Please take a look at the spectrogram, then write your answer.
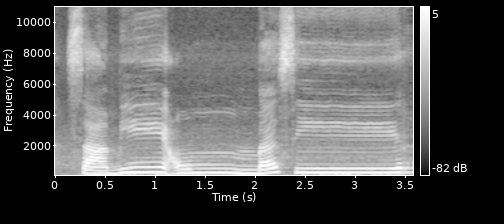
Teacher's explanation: Nah, nun sukun dan tanwin itu dibaca iqlab apabila bertemu dengan huruf ba. Kemudian huruf mim tersebut dibaca ikhfa atau samar-samar ke huruf ba, disertai gunah atau mendengung pada huruf mim tersebut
